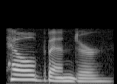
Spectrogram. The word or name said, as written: hellbender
